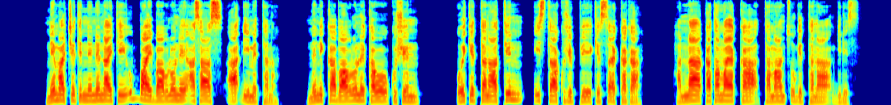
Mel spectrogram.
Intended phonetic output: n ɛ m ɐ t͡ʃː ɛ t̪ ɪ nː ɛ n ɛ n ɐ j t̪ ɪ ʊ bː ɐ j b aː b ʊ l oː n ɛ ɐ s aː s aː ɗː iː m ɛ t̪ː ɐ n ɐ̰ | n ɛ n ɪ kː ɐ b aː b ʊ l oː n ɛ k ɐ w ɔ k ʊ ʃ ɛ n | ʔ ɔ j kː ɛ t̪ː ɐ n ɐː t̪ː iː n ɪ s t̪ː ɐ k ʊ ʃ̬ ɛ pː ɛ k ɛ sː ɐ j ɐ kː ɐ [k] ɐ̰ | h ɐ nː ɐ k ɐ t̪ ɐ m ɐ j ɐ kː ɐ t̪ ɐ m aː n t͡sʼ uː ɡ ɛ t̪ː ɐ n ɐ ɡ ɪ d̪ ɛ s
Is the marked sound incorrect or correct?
correct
